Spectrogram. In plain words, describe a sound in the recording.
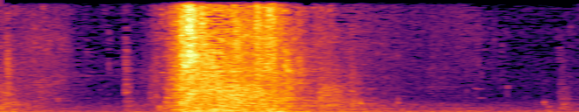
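Footsteps drop onto a hard floor.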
